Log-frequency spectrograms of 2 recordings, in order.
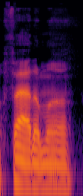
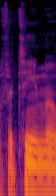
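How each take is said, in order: First: Fatima said FAT-uh-muh; first-syllable stress. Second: Fatima said fuh-TEE-muh; second-syllable stress. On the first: Unsure of the character's name, offers Fatima as FAT-uh-muh. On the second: Offering the other way to pronounce it, Fatima as fuh-TEE-muh. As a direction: stress the middle of Fatima, long "ee". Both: Shown as a demonstration. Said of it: "however you wanna pronounce it".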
